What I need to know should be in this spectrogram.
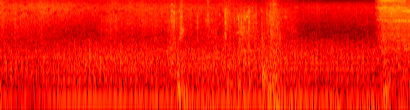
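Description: A bike crashes onto its side with a metal clatter.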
